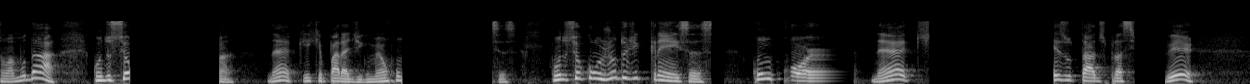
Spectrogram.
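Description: Digital wireless dropout at 1.29 s, right after "o seu", again at 4.02 s and 7.11 s: the receiver lost too much of its data stream and muted, leaving clean holes of near silence, about 0.91 s, 0.91 s and 0.13 s long, with no noise burst on either side.

Repeated packet loss (robotic sound) from 7.72 to 8.08 s: four gaps arrive in quick succession, the longest 46 ms, and each is patched by stretching the preceding sound. About 39% of the span is concealed this way, so the audio turns choppy, with about 0.14 s actually missing.

Long network dropout from 8.12 to 8.56 s: the sound smears into a fading buzz or hiss for roughly 0.42 s, then falls silent for about 10 ms before resuming. The likely cause is that no packets arrived for that stretch, so the receiver extended the last sound while the real content was lost.

Digital wireless dropout returns at 9.29 s, a mute of about 1.26 s that ends just before "para se", and at 11.34 s, right after "para se", lasting about 0.32 s. 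Both are the same clean, noiseless cuts as before. Throughout, the band stops at 8 kHz, which fits a wideband call codec such as G.722.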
